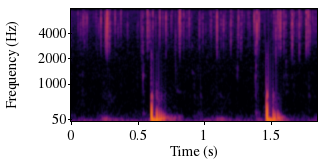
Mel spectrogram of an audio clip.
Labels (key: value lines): label: biophony, double pulse
recorder: SoundTrap 300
